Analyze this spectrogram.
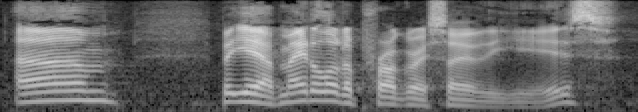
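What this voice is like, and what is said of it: Australian accent. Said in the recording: “my accent, my Australian accent, ... a lot of people like my accent”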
